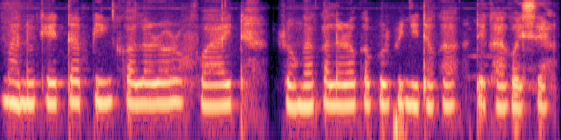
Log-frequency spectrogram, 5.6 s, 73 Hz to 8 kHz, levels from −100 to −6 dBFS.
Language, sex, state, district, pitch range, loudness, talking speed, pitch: Assamese, female, Assam, Sonitpur, 240-260 Hz, -18 LUFS, 140 wpm, 250 Hz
